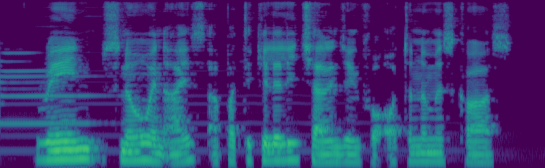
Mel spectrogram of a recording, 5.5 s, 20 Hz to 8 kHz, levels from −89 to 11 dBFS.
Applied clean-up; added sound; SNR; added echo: classical method spectral subtraction.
